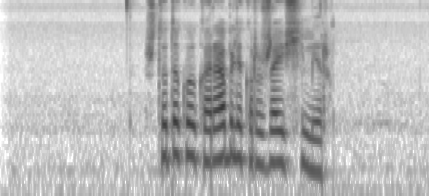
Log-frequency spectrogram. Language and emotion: Russian, neutral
